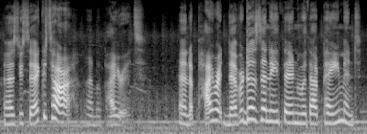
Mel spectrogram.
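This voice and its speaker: A woman's voice: on the high side, moderate pace, vocal fry, pushed and bright, a little hiss or hum. A woman voicing a shrewd but kind older female pirate captain, speaking in a wry, confident, teasing way, in a cartoon dub. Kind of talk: fan comic dub acting.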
